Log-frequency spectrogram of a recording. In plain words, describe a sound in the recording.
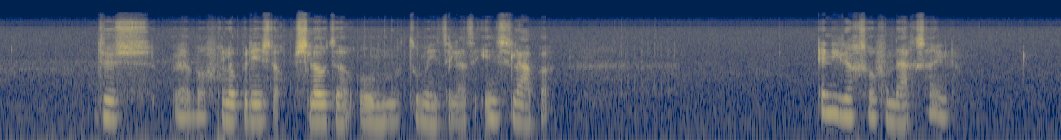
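A young woman talks casually, close by.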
